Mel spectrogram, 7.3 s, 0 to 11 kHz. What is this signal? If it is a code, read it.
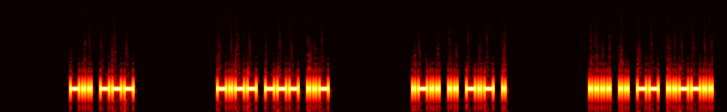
Morse code, heard as a keyed tone, about 40 wpm, 700 Hz. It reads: DO YOU LIKE HIM?
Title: 4x Word-Spacing - Sentences from Top 100 Words - 40wpm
